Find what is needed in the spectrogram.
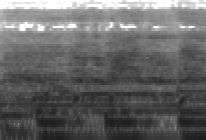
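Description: Gospel choir singing over a deep bass line of held notes that change roughly every second.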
